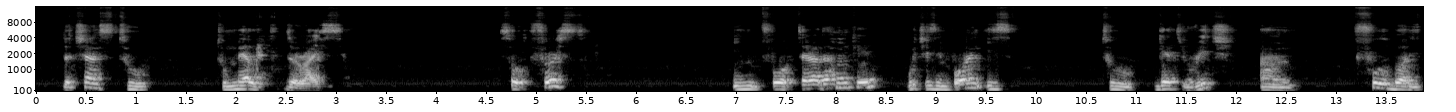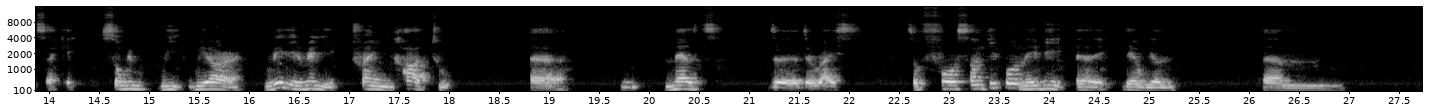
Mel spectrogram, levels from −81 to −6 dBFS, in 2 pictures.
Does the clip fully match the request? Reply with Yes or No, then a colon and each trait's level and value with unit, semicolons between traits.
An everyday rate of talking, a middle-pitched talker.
No: slow, 100 wpm; medium, 150 Hz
